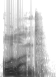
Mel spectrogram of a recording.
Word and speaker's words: Åland: which is from Stockholm to Åland, which is it's an A with a circle on top of it. Not sure what that's called. And then an L-A-N-D, and it actually has a silent S.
